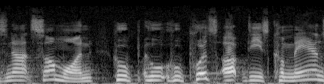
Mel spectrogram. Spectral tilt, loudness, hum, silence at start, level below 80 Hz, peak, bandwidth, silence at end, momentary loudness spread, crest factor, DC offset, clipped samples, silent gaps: -6 dB/octave; -16 LUFS; none; 0 s; -44 dBFS; -2 dBFS; 16.5 kHz; 0 s; 5 LU; 14 dB; under 0.1%; under 0.1%; none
